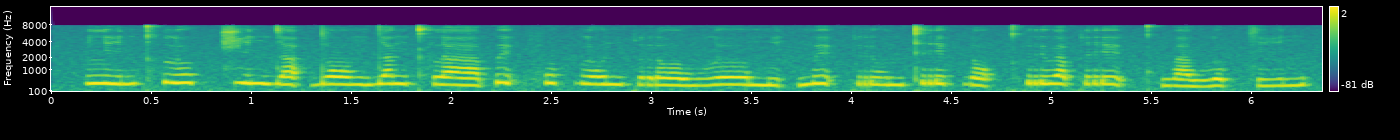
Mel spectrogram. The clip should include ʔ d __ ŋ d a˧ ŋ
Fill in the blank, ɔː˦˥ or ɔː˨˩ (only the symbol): ɔː˨˩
